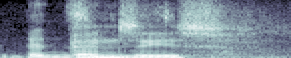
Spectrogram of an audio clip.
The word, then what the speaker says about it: Benzies: so leslie ben's eyes how did you say it ben benson is how you say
